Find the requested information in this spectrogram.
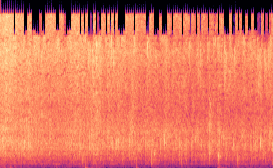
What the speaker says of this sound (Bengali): তেজপাতাটা জলে ধুয়েছি বলে তেজপাতাগুলো জলটা ছিটকাচ্ছে।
